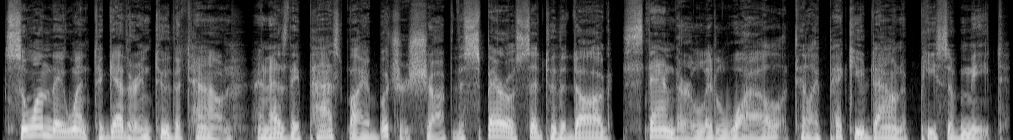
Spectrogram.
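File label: English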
